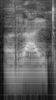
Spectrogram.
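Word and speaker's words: write: डब्लू आर, र पढ़ेंगे राइट, मतलब डब्लू यहाँ पर साइलेंट है, डब्लू आर को र मान ले, या फिर आप ऐसे भी कह सकते हैं कि डब्लू यहाँ पर साइलेंट है तो हम आर से स्टार्ट करेंगे।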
